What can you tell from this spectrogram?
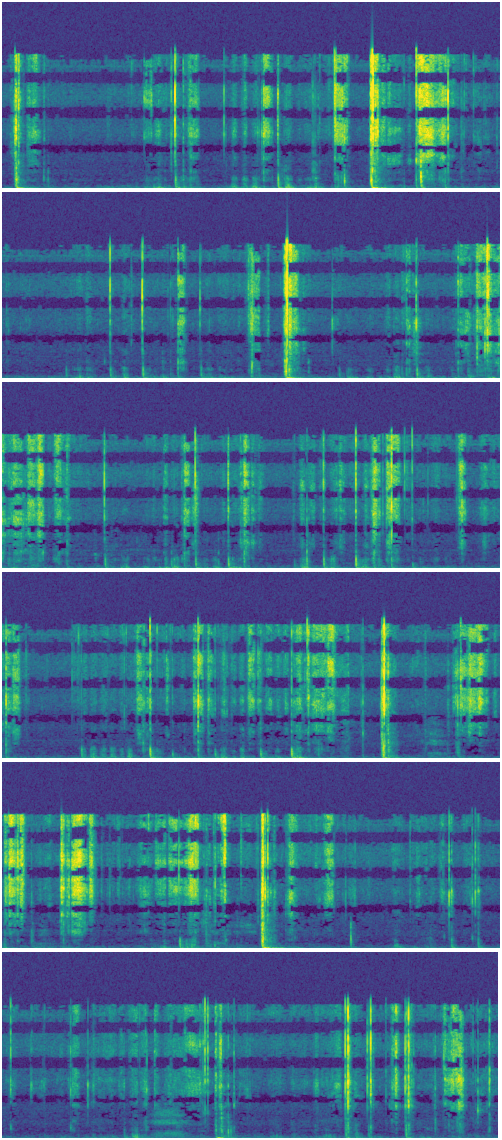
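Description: Ballpoint pen scratching across paper in short strokes while a note is written by hand, with a few sharp knocks scattered through.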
